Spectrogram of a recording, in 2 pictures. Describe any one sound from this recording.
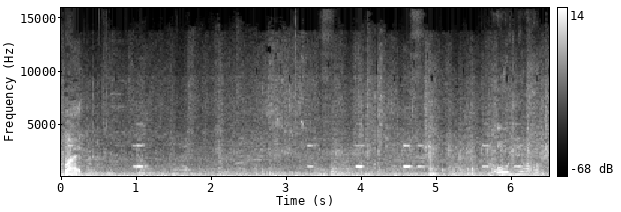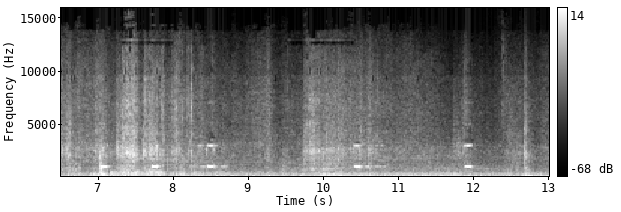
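A checkout scanner beeps again and again.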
